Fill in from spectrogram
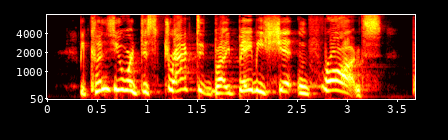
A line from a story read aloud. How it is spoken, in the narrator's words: Paula yelled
